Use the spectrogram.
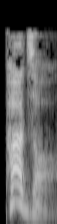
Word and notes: podzol: British English

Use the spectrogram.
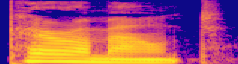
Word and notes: paramount: American English

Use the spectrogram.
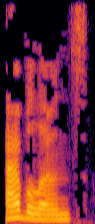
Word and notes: abalones: British English

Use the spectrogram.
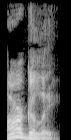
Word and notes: argali: British English

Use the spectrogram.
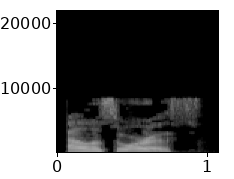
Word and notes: allosaurus: British English

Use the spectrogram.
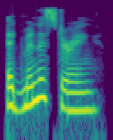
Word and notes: administering: British English

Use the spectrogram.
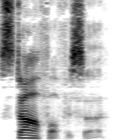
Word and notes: staff officer: British English

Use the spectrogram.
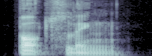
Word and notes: bottling: British English

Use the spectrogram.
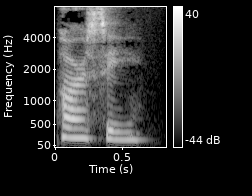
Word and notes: parsi: American English

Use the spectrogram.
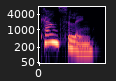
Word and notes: counselling: British English

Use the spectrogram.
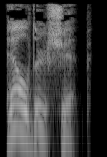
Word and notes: eldership: British English

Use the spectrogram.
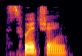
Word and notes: switching: British English

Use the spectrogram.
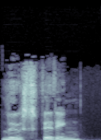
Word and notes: loose-fitting: American English

